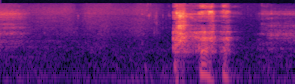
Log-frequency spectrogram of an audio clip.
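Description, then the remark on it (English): A neighbor's dog, heard from a back porch, lets out a quick, excited cluster of two or three sharp barks, loud against an otherwise quiet background hiss, then falls silent. “And, the neighbor's dog getting a little crazy there.”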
